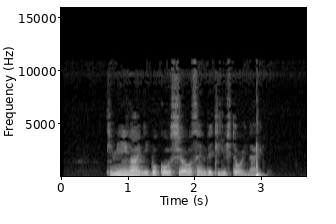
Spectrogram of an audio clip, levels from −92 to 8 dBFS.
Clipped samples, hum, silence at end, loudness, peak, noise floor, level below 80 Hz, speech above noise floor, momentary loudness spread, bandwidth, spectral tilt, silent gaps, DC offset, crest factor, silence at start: under 0.1%; none; 0.65 s; -23 LUFS; -2 dBFS; -71 dBFS; -40 dBFS; 49 dB; 9 LU; 11 kHz; -8 dB/octave; none; under 0.1%; 22 dB; 0.7 s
